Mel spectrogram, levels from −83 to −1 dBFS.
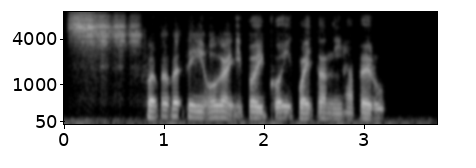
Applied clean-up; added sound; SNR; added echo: neural diffusion model UNIVERSE++.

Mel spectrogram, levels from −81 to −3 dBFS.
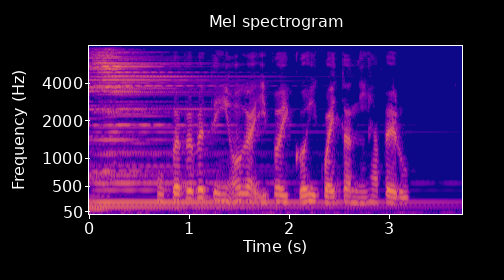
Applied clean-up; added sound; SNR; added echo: none; Percussion; 1 dB; none.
